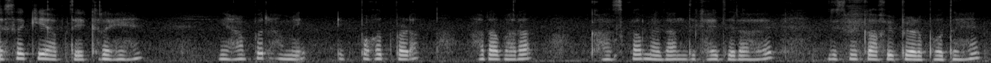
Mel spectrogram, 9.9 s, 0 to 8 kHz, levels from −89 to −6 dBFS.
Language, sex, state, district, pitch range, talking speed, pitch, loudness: Hindi, female, Uttar Pradesh, Muzaffarnagar, 190-215 Hz, 150 wpm, 200 Hz, -37 LUFS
